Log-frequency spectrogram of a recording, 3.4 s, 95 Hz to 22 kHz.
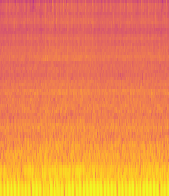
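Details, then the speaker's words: Holden HQ with small-block Chevy V8, reported sluggish: deep idle with an uneven stumbling pulse and engine bouncing, very bad misfire with some dead cylinders; acceleration still good. "I don't know if you can hear that that's a uh a very bad misfire"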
